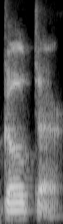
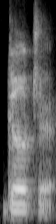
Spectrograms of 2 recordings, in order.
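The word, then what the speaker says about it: Göth: role is as uh among golda or ghost goater i think it's goater as as like i mean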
